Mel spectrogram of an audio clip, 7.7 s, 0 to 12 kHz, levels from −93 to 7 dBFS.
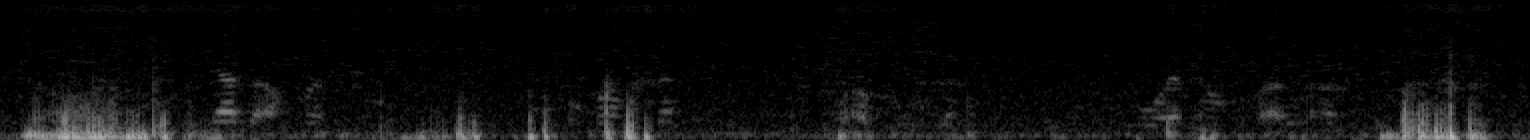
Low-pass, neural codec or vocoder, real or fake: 10.8 kHz; none; real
